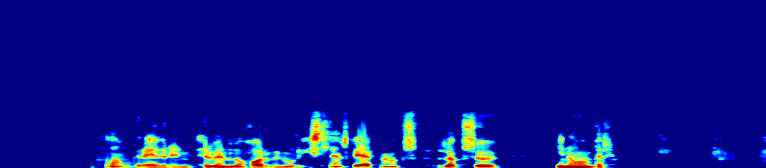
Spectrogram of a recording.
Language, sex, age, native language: Icelandic, male, 30-39, Icelandic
